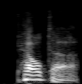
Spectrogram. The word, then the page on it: pelta: American English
